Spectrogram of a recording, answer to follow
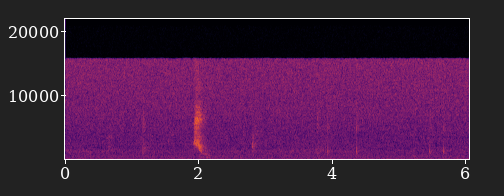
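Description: Room hum with a few faint, scattered computer-mouse clicks while a file is picked from a dialog, and one brief falling swish about two seconds in.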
